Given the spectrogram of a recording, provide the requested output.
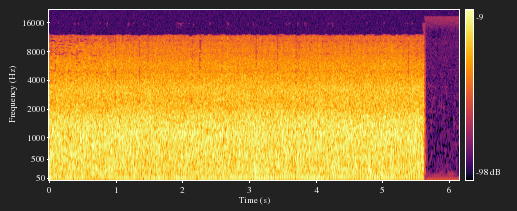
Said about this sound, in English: A spring is where a river starts. And which is a good thing I don't have one in my house, but near my parents' house is a river. Here's a video of it.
